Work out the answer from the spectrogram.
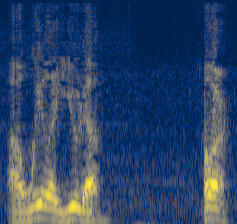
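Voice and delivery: ordinary delivery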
